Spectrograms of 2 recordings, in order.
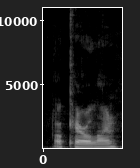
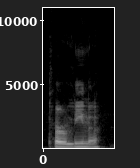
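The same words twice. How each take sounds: First: "Caroline" said without a final vowel, ending on "line". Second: "Carolina" with a final "a", the "li" said like "lee". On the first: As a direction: try the name as "Caroline", no "a" at the end. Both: Shown as a demonstration. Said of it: "Is it Carolina or Caroline?".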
